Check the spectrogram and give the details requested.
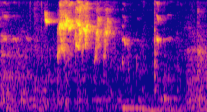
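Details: Lovebirds, Parblue Euwing Green Opaline and Green Opaline, heard in the morning giving a brief burst of bright, high-pitched chirping, then a single short chirp, over quiet background.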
